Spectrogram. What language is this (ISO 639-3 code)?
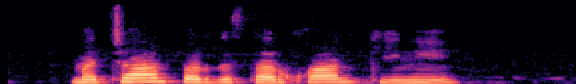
pus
